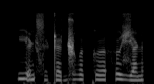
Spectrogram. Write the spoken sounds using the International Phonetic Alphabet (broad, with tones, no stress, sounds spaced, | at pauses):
j ḭ˥˧ ɳ s ɛ̤˧ ʈ ɛ˧ ɖ͡ʐ o̤˥˧ ə̯ k ɵ˧ ə̯ h ɵ˥˧ ʑ ɐ˧ ɳ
